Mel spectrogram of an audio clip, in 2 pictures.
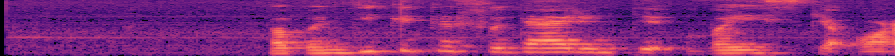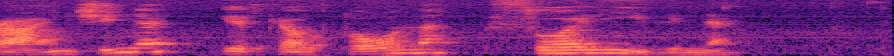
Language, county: Lithuanian, Vilnius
